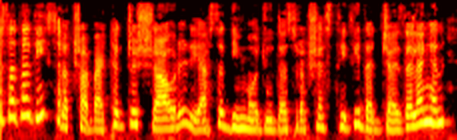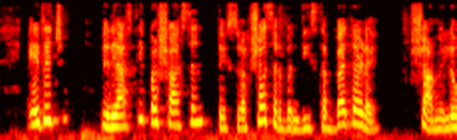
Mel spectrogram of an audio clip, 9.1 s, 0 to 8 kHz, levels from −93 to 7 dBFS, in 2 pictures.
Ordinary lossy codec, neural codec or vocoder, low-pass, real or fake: none; codec, 16 kHz, 8 kbps, FreqCodec, larger model; 7.2 kHz; fake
